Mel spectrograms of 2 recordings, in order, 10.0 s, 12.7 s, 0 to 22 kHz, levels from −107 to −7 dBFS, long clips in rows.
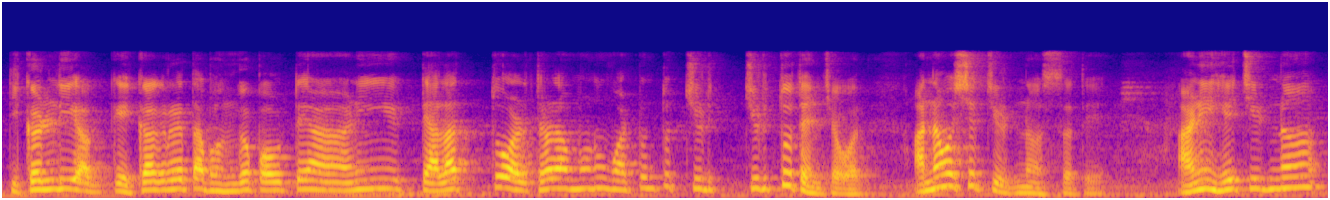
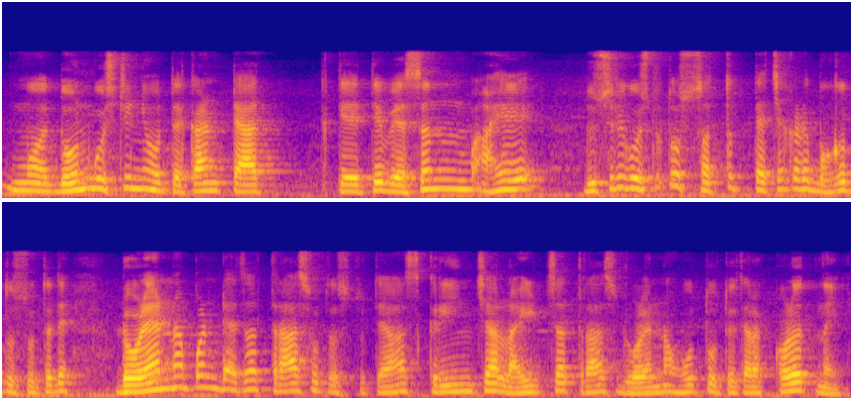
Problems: background sounds at intervals, background conversations at intervals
